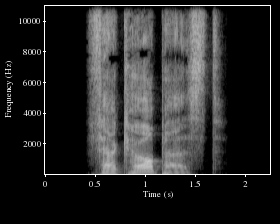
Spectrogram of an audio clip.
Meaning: second-person singular present of verkörpern
- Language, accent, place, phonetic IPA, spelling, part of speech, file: German, Germany, Berlin, [fɛɐ̯ˈkœʁpɐst], verkörperst, verb, De-verkörperst.ogg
